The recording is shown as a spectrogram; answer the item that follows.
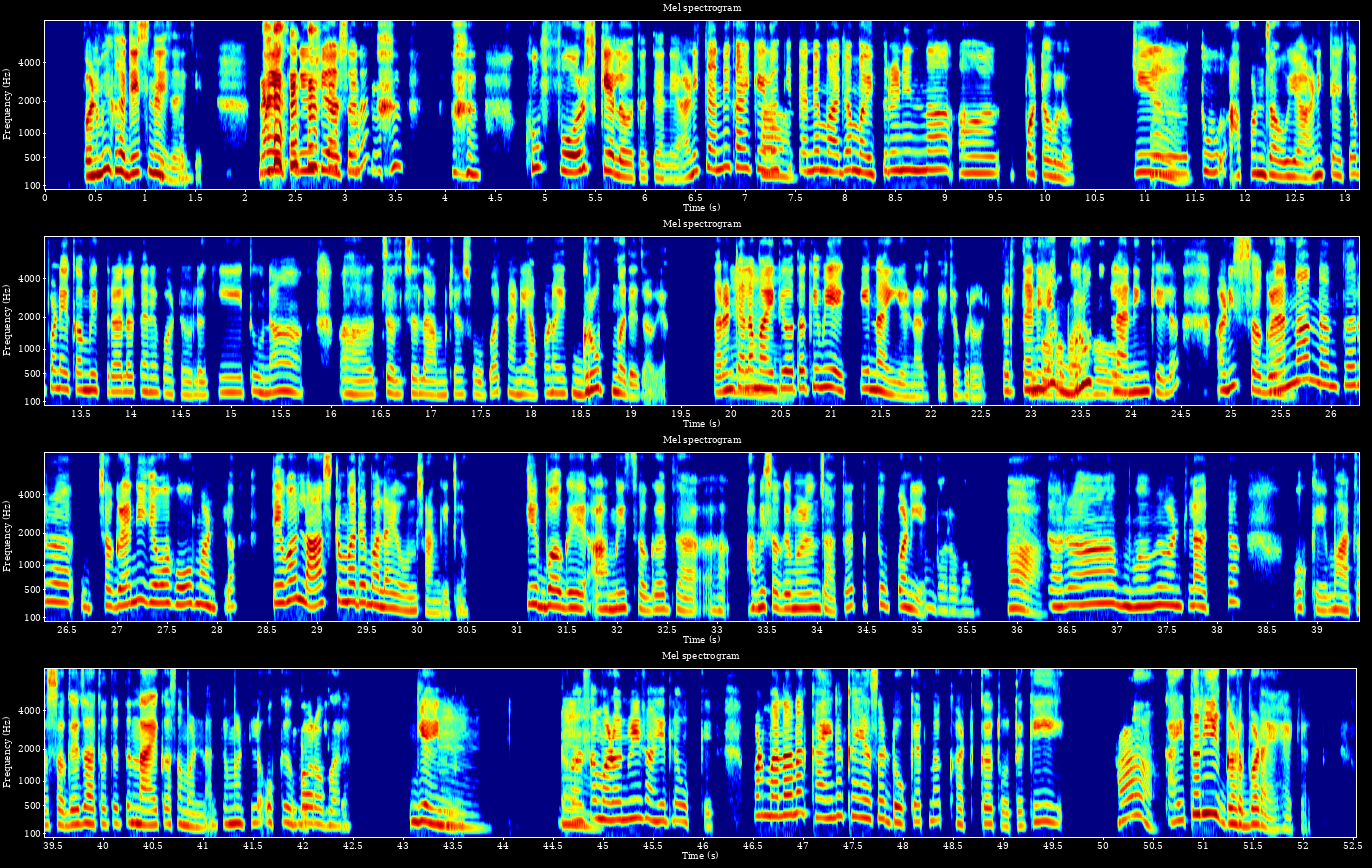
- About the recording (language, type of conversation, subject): Marathi, podcast, प्रेमासंबंधी निर्णय घेताना तुम्ही मनावर विश्वास का ठेवता?
- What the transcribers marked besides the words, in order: other background noise; laugh; chuckle; in English: "ग्रुपमध्ये"; in English: "ग्रुप प्लॅनिंग"; tapping; in English: "लास्टमध्ये"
